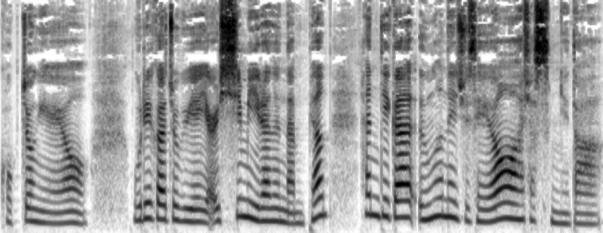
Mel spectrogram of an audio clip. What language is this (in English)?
Korean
